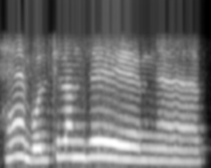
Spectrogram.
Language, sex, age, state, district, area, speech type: Bengali, female, 18-30, West Bengal, Hooghly, urban, conversation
